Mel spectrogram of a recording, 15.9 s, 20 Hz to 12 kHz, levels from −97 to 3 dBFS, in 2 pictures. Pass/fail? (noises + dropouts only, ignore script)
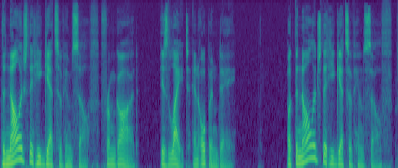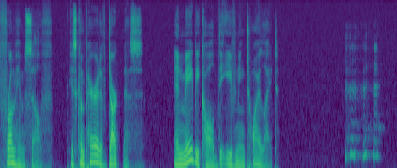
fail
